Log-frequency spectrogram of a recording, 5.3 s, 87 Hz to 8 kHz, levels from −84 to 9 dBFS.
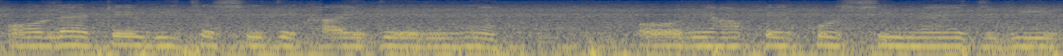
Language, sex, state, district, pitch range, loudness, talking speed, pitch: Hindi, female, Haryana, Rohtak, 95-100 Hz, -14 LUFS, 170 wpm, 95 Hz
